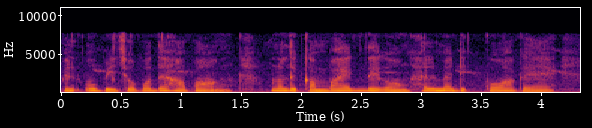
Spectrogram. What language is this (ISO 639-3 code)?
ccp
